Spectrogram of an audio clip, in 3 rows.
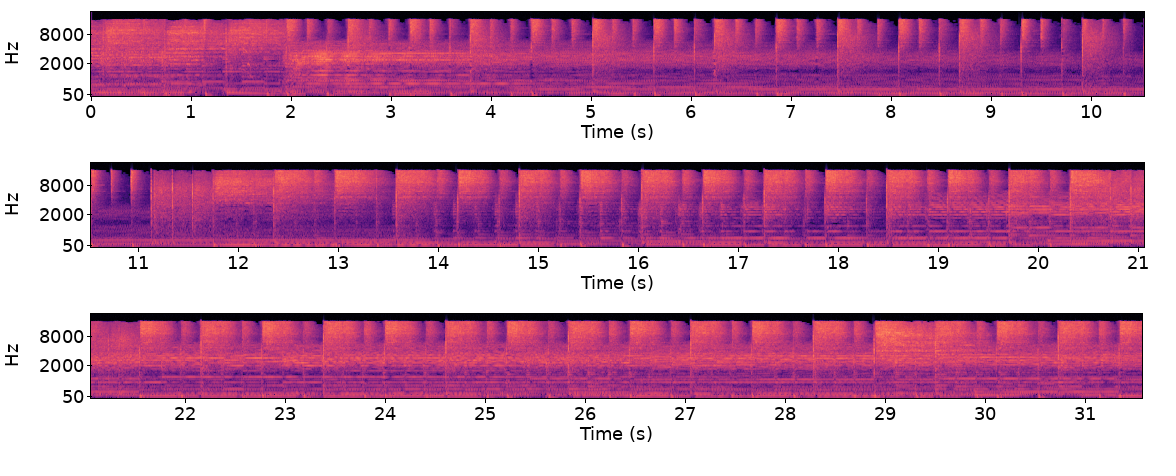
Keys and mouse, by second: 6.2 right click, 8.4 click, 30.8 click.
